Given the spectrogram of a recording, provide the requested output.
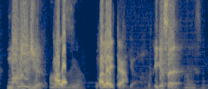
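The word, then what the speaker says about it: Malaysia: এই যা exactly, মালয়েশিয়া না, বাংলায় বললে মালয়েশিয়া ঠিক আছে, বাট যখন ইংলিশে বলবো মালয়েশিয়া, মালাইকা ঠিক আছে?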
